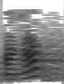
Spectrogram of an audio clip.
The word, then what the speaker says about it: أحط: أحط يعني تنطق في بداية النطق الطاء ترتفع بها اللسان ثم تنطق التاء أحط وكذلك بسطت في قوله تعالى لئن بسطت إلي يدك.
